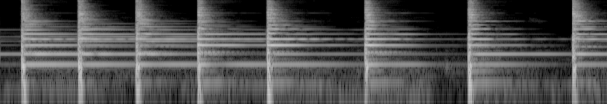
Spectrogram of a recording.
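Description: A large segmented saw blade for cutting asphalt and concrete, hung by its rim and struck eight times with a metal rod; each strike rings like a bell with several clear tones that fade before the next. It is a test of the recycled disc's steel, to tell whether the blade is good for making knives.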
